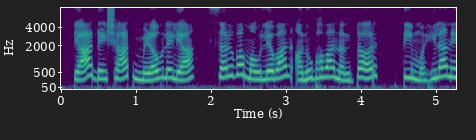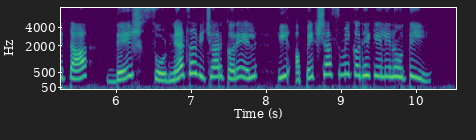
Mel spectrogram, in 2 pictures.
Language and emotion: Marathi, surprised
